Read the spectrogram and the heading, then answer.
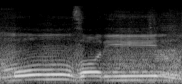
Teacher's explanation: وهنا مفخمة فقط الظاء أما الراء مرققة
